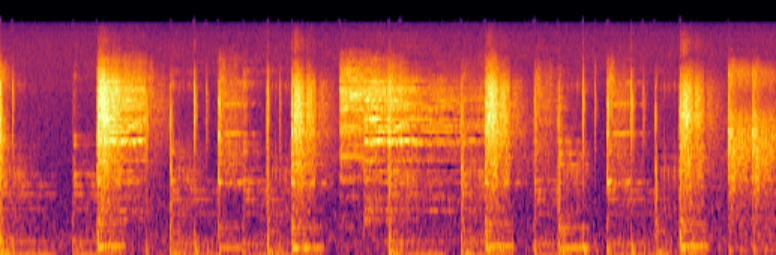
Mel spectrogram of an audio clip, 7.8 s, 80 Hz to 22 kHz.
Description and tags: Cass 011 A CisBack Loop01
While looking through my old tapes I found some music I made on my Amiga computer around 1998/99.
This tape is now 14 or 15 years old. Some of the music on it was made even earlier. All the music in this cassette was made by me using Amiga's Med or OctaMed programs.
Recording system: not sure. Most likely Grundig CC 430-2
Medium: Sony UX chorme cassette 90 min
Playing back system: LG LX-U561
digital recording: direct input from the stereo headphone port into a Zoom H1 recorder.
Amiga, Amiga500, bass, chrome, collab-2, Loop, Sony, synth, tape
